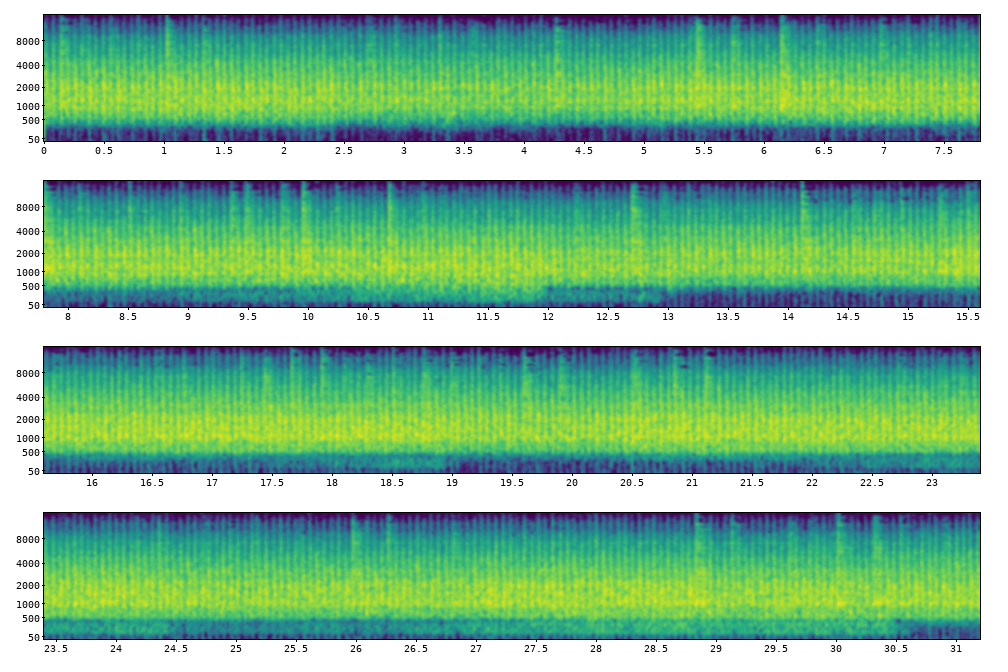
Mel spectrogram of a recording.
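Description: A McCormick Farmall M tractor's four-cylinder engine idling steadily, with a rapid, even clatter.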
